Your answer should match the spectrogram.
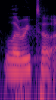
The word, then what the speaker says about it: Lorito: Lorito. I'm not saying it right. – Like Dorito. – Yeah. Dorito, but Lorito.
